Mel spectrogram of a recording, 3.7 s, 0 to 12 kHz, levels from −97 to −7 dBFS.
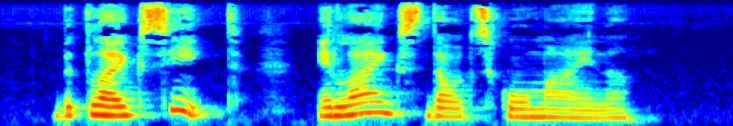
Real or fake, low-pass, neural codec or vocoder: real; 10.8 kHz; none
